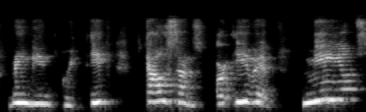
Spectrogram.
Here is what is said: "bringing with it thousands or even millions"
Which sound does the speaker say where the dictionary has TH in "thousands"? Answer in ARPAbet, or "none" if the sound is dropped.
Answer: T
